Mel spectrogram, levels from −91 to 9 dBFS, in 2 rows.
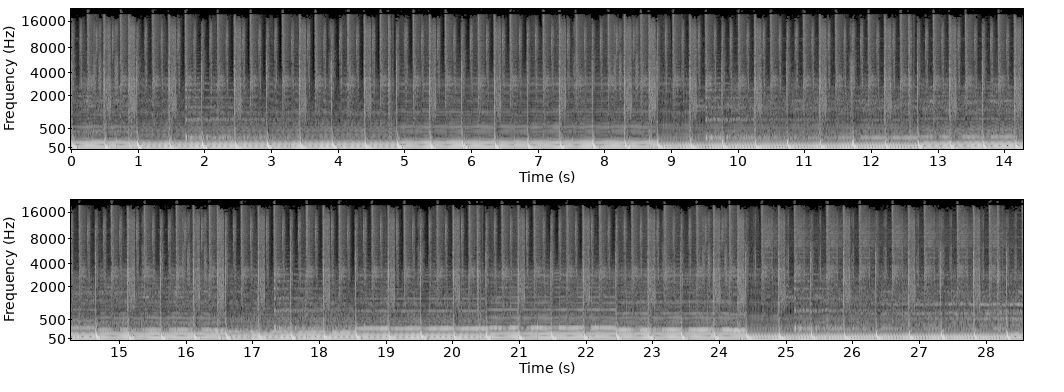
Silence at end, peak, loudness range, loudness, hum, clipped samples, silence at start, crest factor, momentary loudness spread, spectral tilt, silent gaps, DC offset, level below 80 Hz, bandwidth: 0 s; -2 dBFS; 1 LU; -17 LUFS; none; under 0.1%; 0 s; 12 dB; 2 LU; -4.5 dB/octave; none; under 0.1%; -18 dBFS; over 20 kHz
